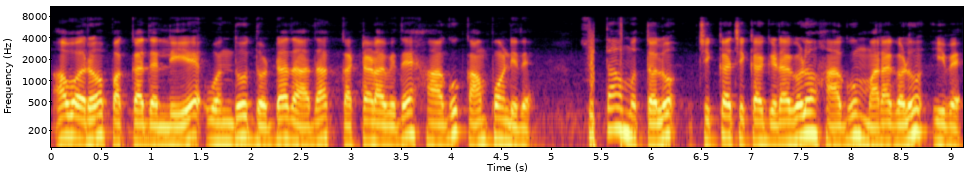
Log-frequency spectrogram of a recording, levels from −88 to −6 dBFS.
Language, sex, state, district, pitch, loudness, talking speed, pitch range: Kannada, male, Karnataka, Bangalore, 130 Hz, -12 LUFS, 100 wpm, 115-150 Hz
